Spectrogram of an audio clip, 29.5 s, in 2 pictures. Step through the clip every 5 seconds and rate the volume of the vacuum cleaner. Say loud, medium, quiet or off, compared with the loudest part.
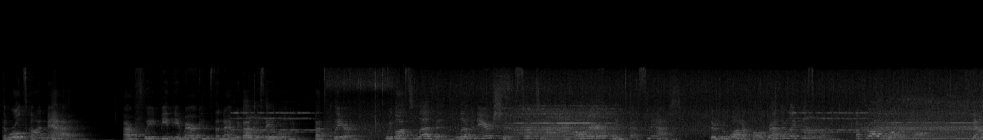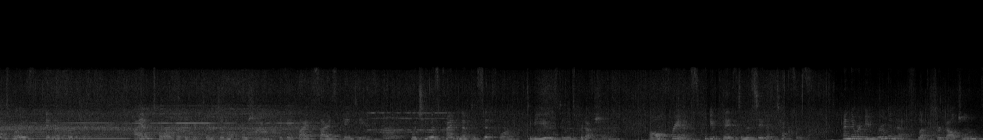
off, loud, loud, loud, off, off.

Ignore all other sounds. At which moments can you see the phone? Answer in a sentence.
You can hear the phone from 3.5 to 4.8 s, from 11.8 to 13.2 s and from 20.2 to 21.6 s.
